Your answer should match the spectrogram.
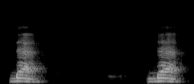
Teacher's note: ujung lidah kita menempel ke e langit-langit atau e gigi seri atas ya pangkal dua gigi seri atas ya jadi pangkal itu di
